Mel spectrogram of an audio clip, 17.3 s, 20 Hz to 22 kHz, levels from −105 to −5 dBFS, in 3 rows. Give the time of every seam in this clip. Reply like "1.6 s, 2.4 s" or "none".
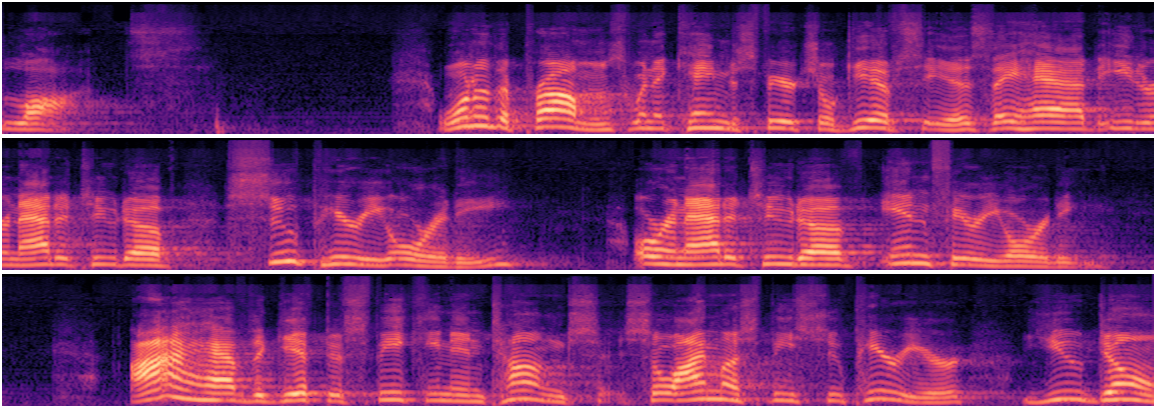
none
